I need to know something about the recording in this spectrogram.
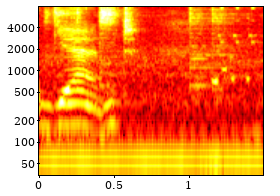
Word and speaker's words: Gantt: the chief of police Gantt oh no his name rhymes with Zant that means he's the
